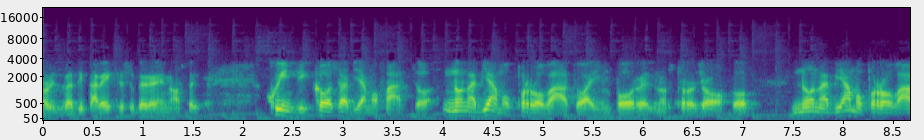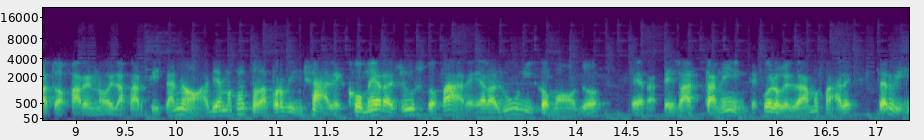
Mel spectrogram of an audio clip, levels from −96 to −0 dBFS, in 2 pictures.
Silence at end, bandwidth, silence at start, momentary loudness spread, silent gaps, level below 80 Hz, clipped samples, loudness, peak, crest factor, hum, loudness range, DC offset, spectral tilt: 0 s; 5.8 kHz; 0 s; 8 LU; none; -60 dBFS; under 0.1%; -22 LUFS; -2 dBFS; 20 dB; none; 3 LU; under 0.1%; -7 dB/octave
